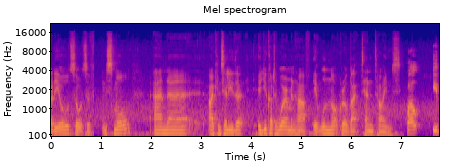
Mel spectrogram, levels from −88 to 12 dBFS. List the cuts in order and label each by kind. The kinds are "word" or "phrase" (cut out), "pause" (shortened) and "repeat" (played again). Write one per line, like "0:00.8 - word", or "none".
0:01.0 - phrase

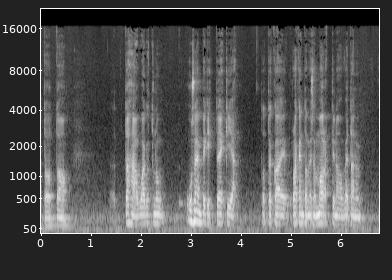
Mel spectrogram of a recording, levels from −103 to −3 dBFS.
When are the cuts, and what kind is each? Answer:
none

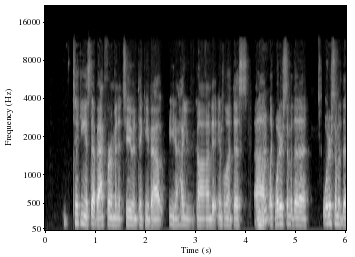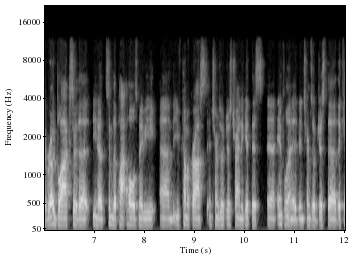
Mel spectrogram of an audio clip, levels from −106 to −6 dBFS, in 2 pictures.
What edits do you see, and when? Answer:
0:04.1 - pause
0:05.5 - pause
0:05.9 - word

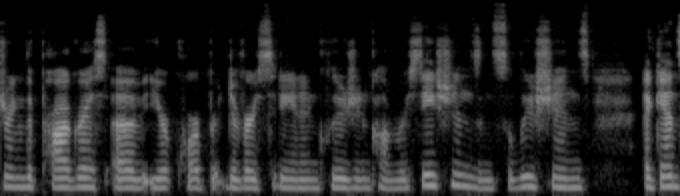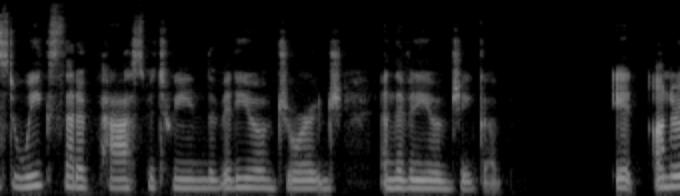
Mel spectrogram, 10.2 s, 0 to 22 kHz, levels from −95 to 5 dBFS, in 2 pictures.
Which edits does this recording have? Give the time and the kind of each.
none

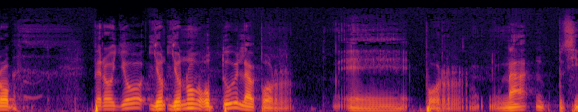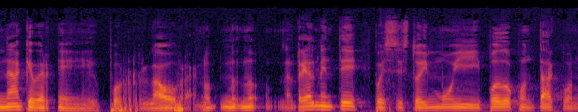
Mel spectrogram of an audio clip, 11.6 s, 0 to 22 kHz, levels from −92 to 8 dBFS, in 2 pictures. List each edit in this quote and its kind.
0:01.6 - repeat
0:02.5 - word
0:06.3 - pause
0:09.5 - pause

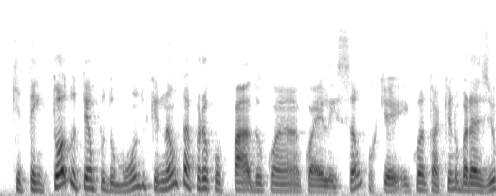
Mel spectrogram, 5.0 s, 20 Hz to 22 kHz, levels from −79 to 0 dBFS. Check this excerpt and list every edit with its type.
none

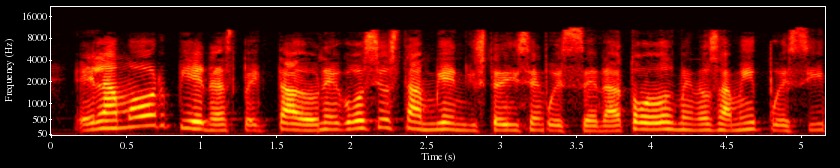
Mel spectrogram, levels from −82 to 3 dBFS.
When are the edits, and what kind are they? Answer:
0:01.8 - word
0:03.3 - word

